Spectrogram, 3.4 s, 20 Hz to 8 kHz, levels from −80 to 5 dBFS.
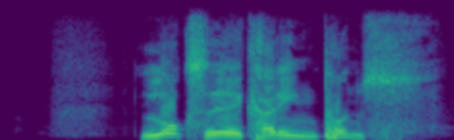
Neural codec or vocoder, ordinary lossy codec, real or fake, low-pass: vocoder, 44.1 kHz, 80 mel bands, Vocos; Opus, 64 kbps; fake; 7.2 kHz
